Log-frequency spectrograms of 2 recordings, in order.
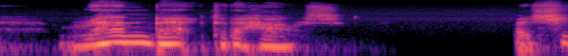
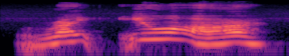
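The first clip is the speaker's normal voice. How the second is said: slow, higher friendly dog; agreeable dog; 4 semitones higher, slower than usual. A narrator's reading. Dog agreeing with Masha, slow and friendly. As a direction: drawl it out agreeably.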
